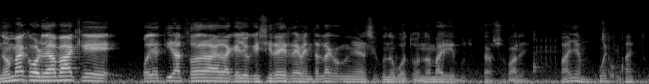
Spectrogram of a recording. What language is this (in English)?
Spanish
